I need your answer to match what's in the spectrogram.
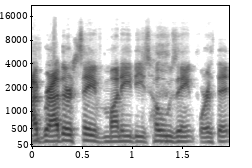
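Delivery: ordinary talk, nothing marked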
